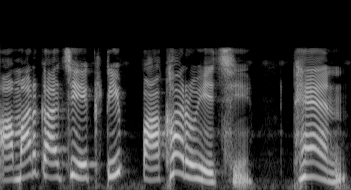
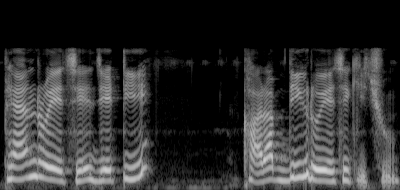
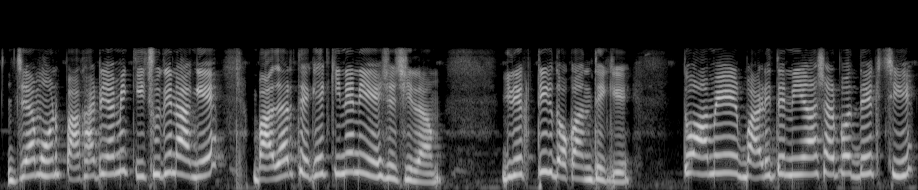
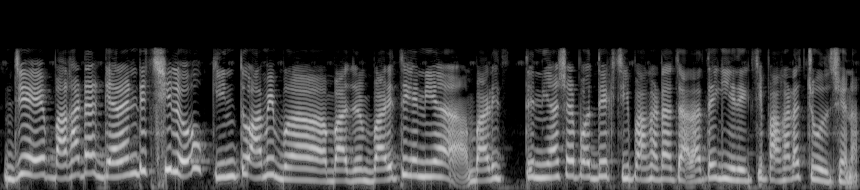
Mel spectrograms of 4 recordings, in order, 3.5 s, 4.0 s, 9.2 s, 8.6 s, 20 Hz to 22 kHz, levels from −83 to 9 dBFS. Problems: none marked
